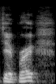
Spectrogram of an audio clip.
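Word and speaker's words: Devereaux: So Essie Cobb definitely reminds me of Blanch Deo. I keep saying her name wrong, but it is Dero.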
